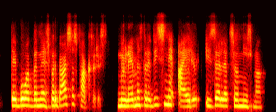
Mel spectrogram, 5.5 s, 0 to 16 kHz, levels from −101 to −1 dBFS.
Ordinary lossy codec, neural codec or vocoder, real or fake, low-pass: Opus, 16 kbps; codec, 16 kHz, 1 kbps, X-Codec, HuBERT features, trained on balanced general audio; fake; 7.2 kHz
